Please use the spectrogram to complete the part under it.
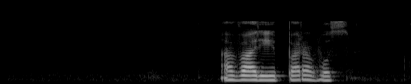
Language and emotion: Russian, neutral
